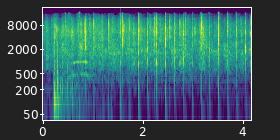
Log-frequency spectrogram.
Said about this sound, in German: Aber danke und Applaus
